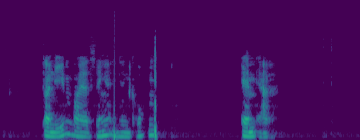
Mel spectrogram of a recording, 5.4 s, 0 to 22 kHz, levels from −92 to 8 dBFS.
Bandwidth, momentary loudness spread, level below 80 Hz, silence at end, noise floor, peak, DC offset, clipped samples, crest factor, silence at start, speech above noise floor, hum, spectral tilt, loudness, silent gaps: 7.8 kHz; 9 LU; -66 dBFS; 1.3 s; -88 dBFS; -16 dBFS; under 0.1%; under 0.1%; 24 dB; 0.65 s; 51 dB; none; -7.5 dB/octave; -39 LUFS; none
